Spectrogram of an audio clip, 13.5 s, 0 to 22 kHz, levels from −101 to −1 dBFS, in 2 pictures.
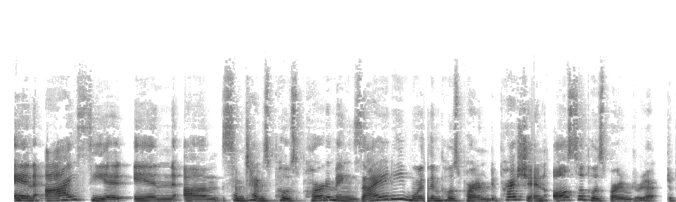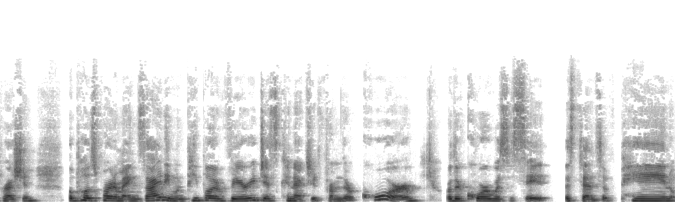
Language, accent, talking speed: English, American, 160 wpm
